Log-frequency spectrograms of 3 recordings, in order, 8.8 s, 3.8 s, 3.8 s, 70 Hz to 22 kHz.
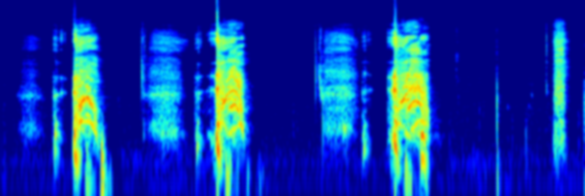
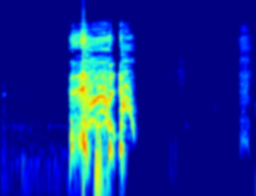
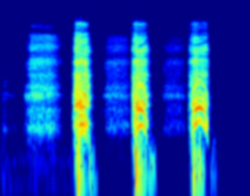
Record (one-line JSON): {"three_cough_length": "8.8 s", "three_cough_amplitude": 32768, "three_cough_signal_mean_std_ratio": 0.35, "cough_length": "3.8 s", "cough_amplitude": 32768, "cough_signal_mean_std_ratio": 0.36, "exhalation_length": "3.8 s", "exhalation_amplitude": 30790, "exhalation_signal_mean_std_ratio": 0.37, "survey_phase": "beta (2021-08-13 to 2022-03-07)", "age": "45-64", "gender": "Male", "wearing_mask": "No", "symptom_cough_any": true, "symptom_runny_or_blocked_nose": true, "symptom_headache": true, "symptom_change_to_sense_of_smell_or_taste": true, "smoker_status": "Never smoked", "respiratory_condition_asthma": false, "respiratory_condition_other": false, "recruitment_source": "Test and Trace", "submission_delay": "2 days", "covid_test_result": "Positive", "covid_test_method": "RT-qPCR", "covid_ct_value": 26.4, "covid_ct_gene": "ORF1ab gene"}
